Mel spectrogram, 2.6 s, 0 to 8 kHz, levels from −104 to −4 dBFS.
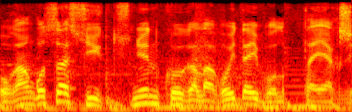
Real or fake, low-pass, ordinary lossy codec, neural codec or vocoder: real; 7.2 kHz; none; none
